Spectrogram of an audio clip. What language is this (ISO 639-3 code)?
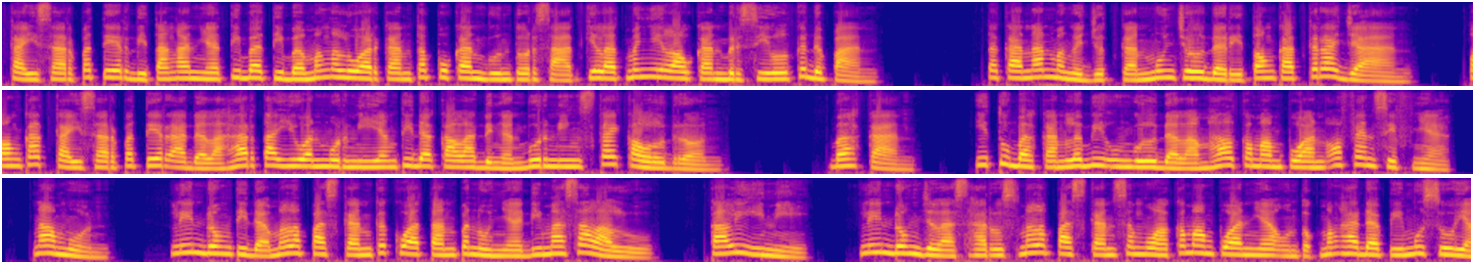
ind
